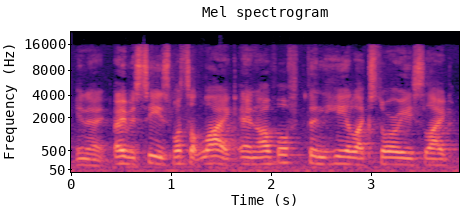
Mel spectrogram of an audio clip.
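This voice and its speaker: A man's voice: fairly high pitch, fairly even intonation, normal speed, a little mellow, a little hiss or hum, low-quality recording. A young man hosting a casual talk show on a couch, asking questions with lots of "like" and "you know", recorded indoors on a camera mic a few feet away. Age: young adult. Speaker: host. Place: small room indoors, seated on a couch.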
